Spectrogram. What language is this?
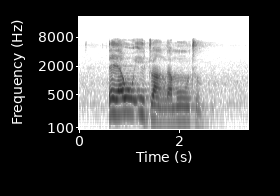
Venda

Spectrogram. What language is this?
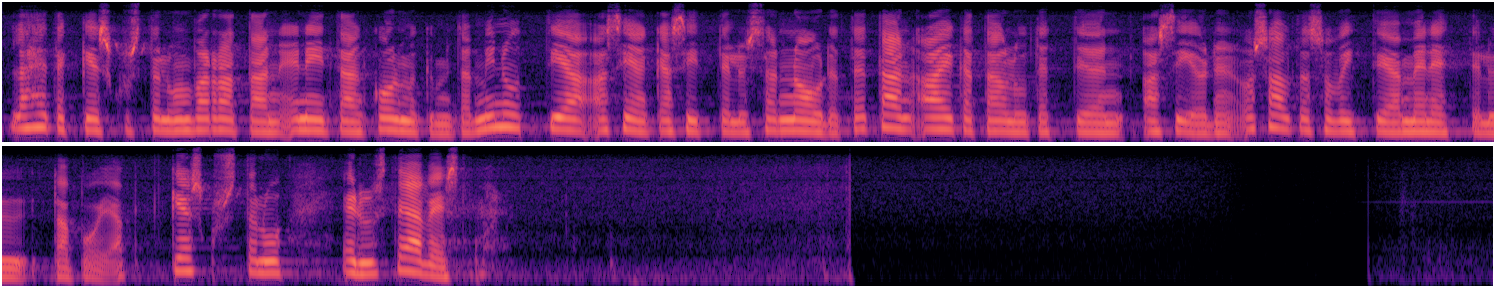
Finnish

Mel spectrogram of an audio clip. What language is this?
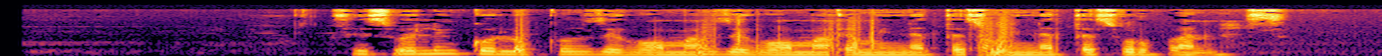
Spanish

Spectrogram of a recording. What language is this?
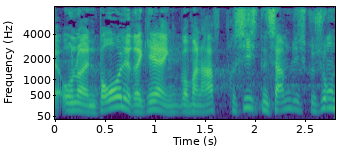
Danish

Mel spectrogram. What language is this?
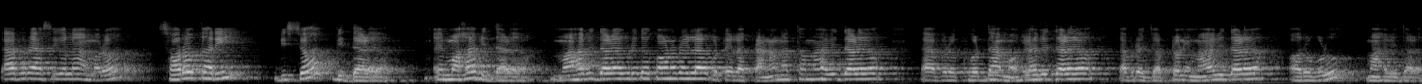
Odia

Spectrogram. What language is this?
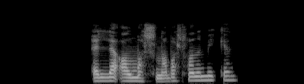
Bashkir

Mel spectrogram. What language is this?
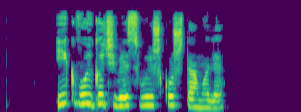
Mari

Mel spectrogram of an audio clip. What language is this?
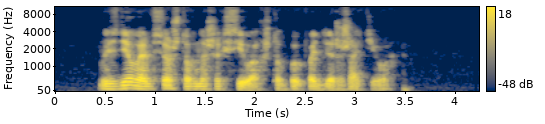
Russian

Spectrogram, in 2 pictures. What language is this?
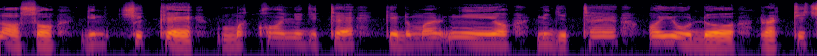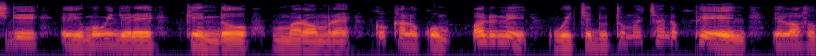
Luo (Kenya and Tanzania)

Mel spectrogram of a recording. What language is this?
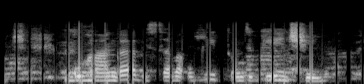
Kinyarwanda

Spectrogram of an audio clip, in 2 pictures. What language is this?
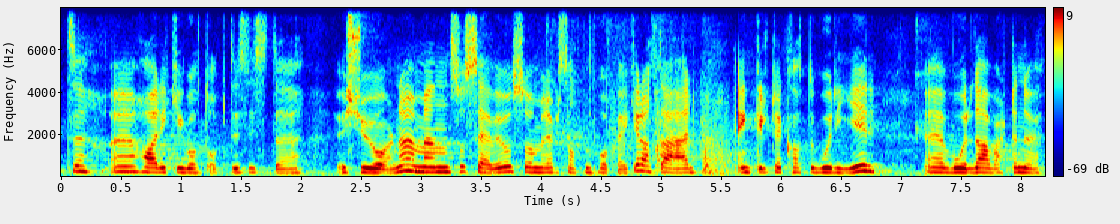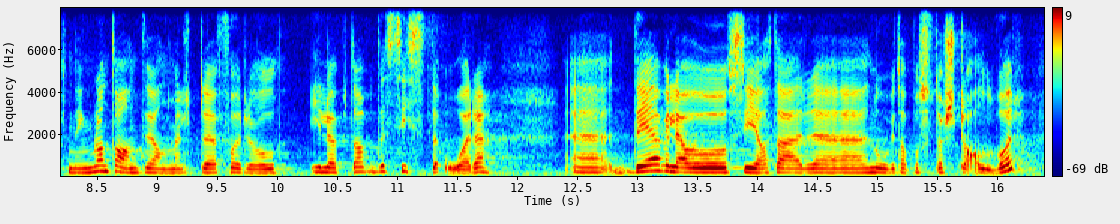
Norwegian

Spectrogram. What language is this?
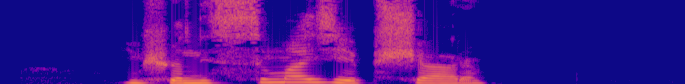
Abkhazian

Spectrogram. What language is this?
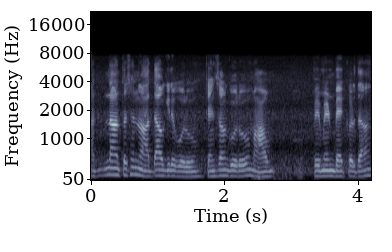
Konkani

